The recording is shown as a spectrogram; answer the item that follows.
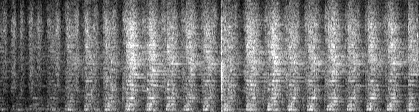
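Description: Pink rubber eraser on the end of a wooden pencil rubbed hard back and forth on paper, a rapid scratchy rhythm of about five strokes a second.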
